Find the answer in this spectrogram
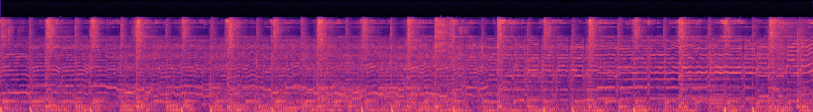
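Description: Live band music: an electric guitar solo over a steady drum beat.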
